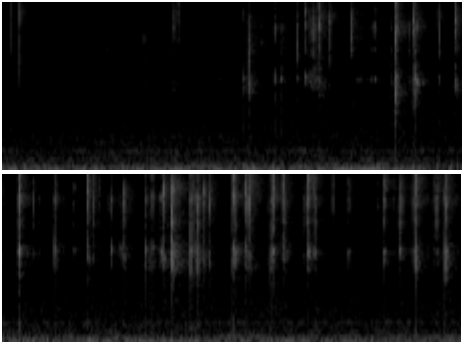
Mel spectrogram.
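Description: A solid, faceted polished stone polyhedron is held close to the microphone and tapped on its flat faces with long nails. The result is a quick, irregular run of dry, bright clicks with almost no ring, over a faint low hum.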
